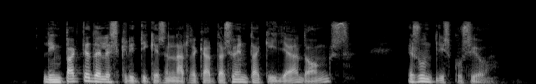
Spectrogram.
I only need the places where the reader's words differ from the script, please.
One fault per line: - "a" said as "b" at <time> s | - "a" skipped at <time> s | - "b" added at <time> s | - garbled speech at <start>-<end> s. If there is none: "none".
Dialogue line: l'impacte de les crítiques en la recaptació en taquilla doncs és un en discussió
none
